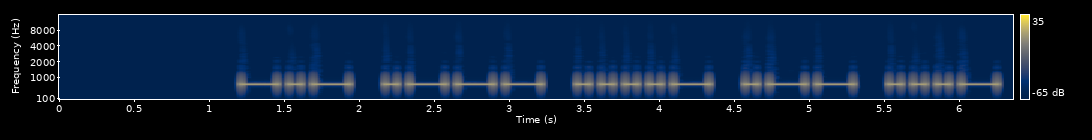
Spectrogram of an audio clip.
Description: Morse code, heard as a keyed tone, about 15 wpm, 700 Hz. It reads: KJ4WV
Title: USA Call Signs - 6x Character Spacing - 15wpm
